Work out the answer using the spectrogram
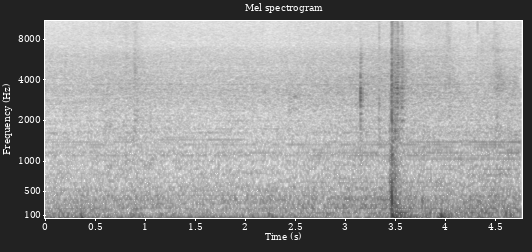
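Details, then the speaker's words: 2004 Lexus GX470 after replacing leaking driver rear air spring; steady low electric hum with faint whir and one clunk as air suspension compressor runs, raising truck to normal height. Normal operation. "so hopefully you guys can hear this you can hear the compressor here take and the airbags coming up"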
